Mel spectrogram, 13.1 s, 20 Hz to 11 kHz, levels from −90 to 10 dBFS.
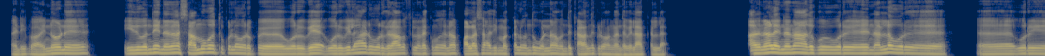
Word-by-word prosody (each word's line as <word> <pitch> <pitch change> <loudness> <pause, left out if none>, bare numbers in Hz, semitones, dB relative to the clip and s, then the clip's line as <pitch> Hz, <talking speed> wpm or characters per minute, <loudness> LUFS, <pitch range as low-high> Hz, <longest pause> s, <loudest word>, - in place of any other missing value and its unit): கண்டிப்பா. 110 +1 -4
இன்னோனு, 145 +3 +1 0.8
இது 145 +1 +2
வந்து 155 +3 +2
என்னன்னா, 160 +1 +3 0.2
சமூகத்துக்குள்ள 155 0 0
ஒரு 130 - -1
பே 130 - -1 0.3
ஒரு 125 0 +1
வெ 145 +1 +5 0.2
ஒரு 130 0 +1
விழான்னு 160 +2 +1
ஒரு 130 - -1
கிராமத்தில 135 +1 0
நடக்கும்போதுன்னா, 135 +1 -2
பல 125 +2 +3
சாதி 135 -2 -2
மக்கள் 135 +3 -4
வந்து, 140 +2 -4
ஒண்ணா 130 +3 -1
வந்து 120 +1 -4
கலந்துக்கிடுவாங்க, 115 -3 -2
அந்த 95 0 -4
விழாக்கள்ல. 100 -2 -3 1.1
அதனால 155 +5 +5
என்னன்னா, 160 +2 +3
அதுக்கு 155 -1 0 0.2
ஒரு 150 0 +1 0.3
நல்ல 155 +5 +2
ஒரு 150 -1 0 1.2
அ - - -1 0.2
ஒரு 135 0 -1
140 Hz, 145 wpm, -23 LUFS, 125-150 Hz, 1.2 s, வெ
